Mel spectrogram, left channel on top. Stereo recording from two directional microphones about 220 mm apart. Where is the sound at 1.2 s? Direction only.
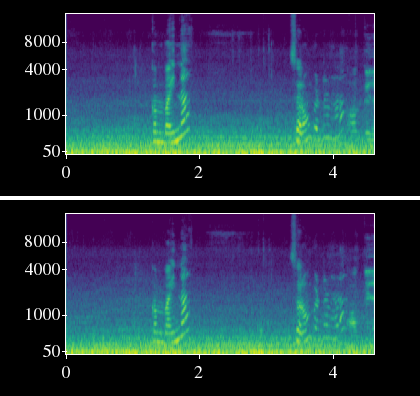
20° left (ahead or behind).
